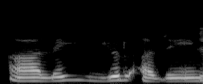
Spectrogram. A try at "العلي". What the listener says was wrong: لئی کیوں ہے؟ لام کے اوپر زبر نہیں ہے، لام کے نیچے زیر ہے.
